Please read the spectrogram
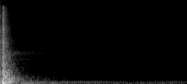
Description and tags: closing washing machine 03
The sound of closing the door of my washing machine.
closing-laundry-dryer, stereo, home, clothes, door, field-recording, bathroom, closing-tumble-dryer, tumble-dryer, washing-machine, ambient, closing-washing-machine, laundry-dryer, closing, furniture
